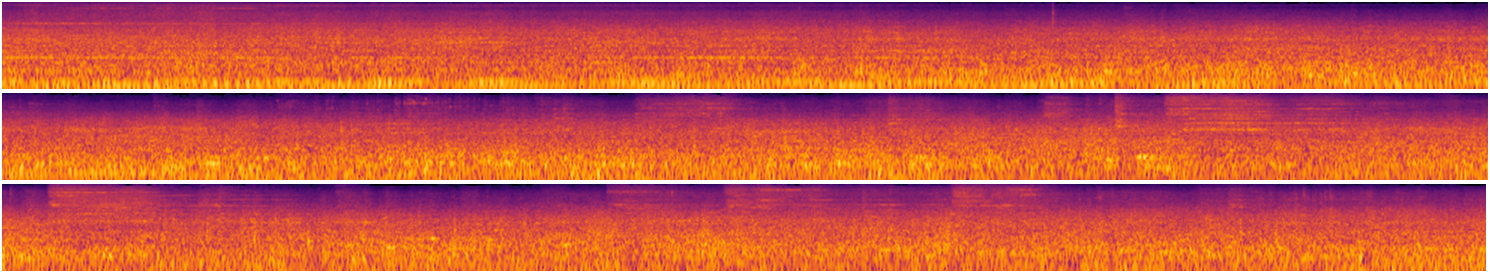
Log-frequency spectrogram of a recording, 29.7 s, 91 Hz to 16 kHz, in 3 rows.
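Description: Freight train passing close by. EMD SD40-2 diesel locomotives run past with a steady low engine drone that fades out over the first several seconds. Then hopper and tank cars roll through, with wheels clacking over the rail joints and flanges squealing in short high-pitched bursts.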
